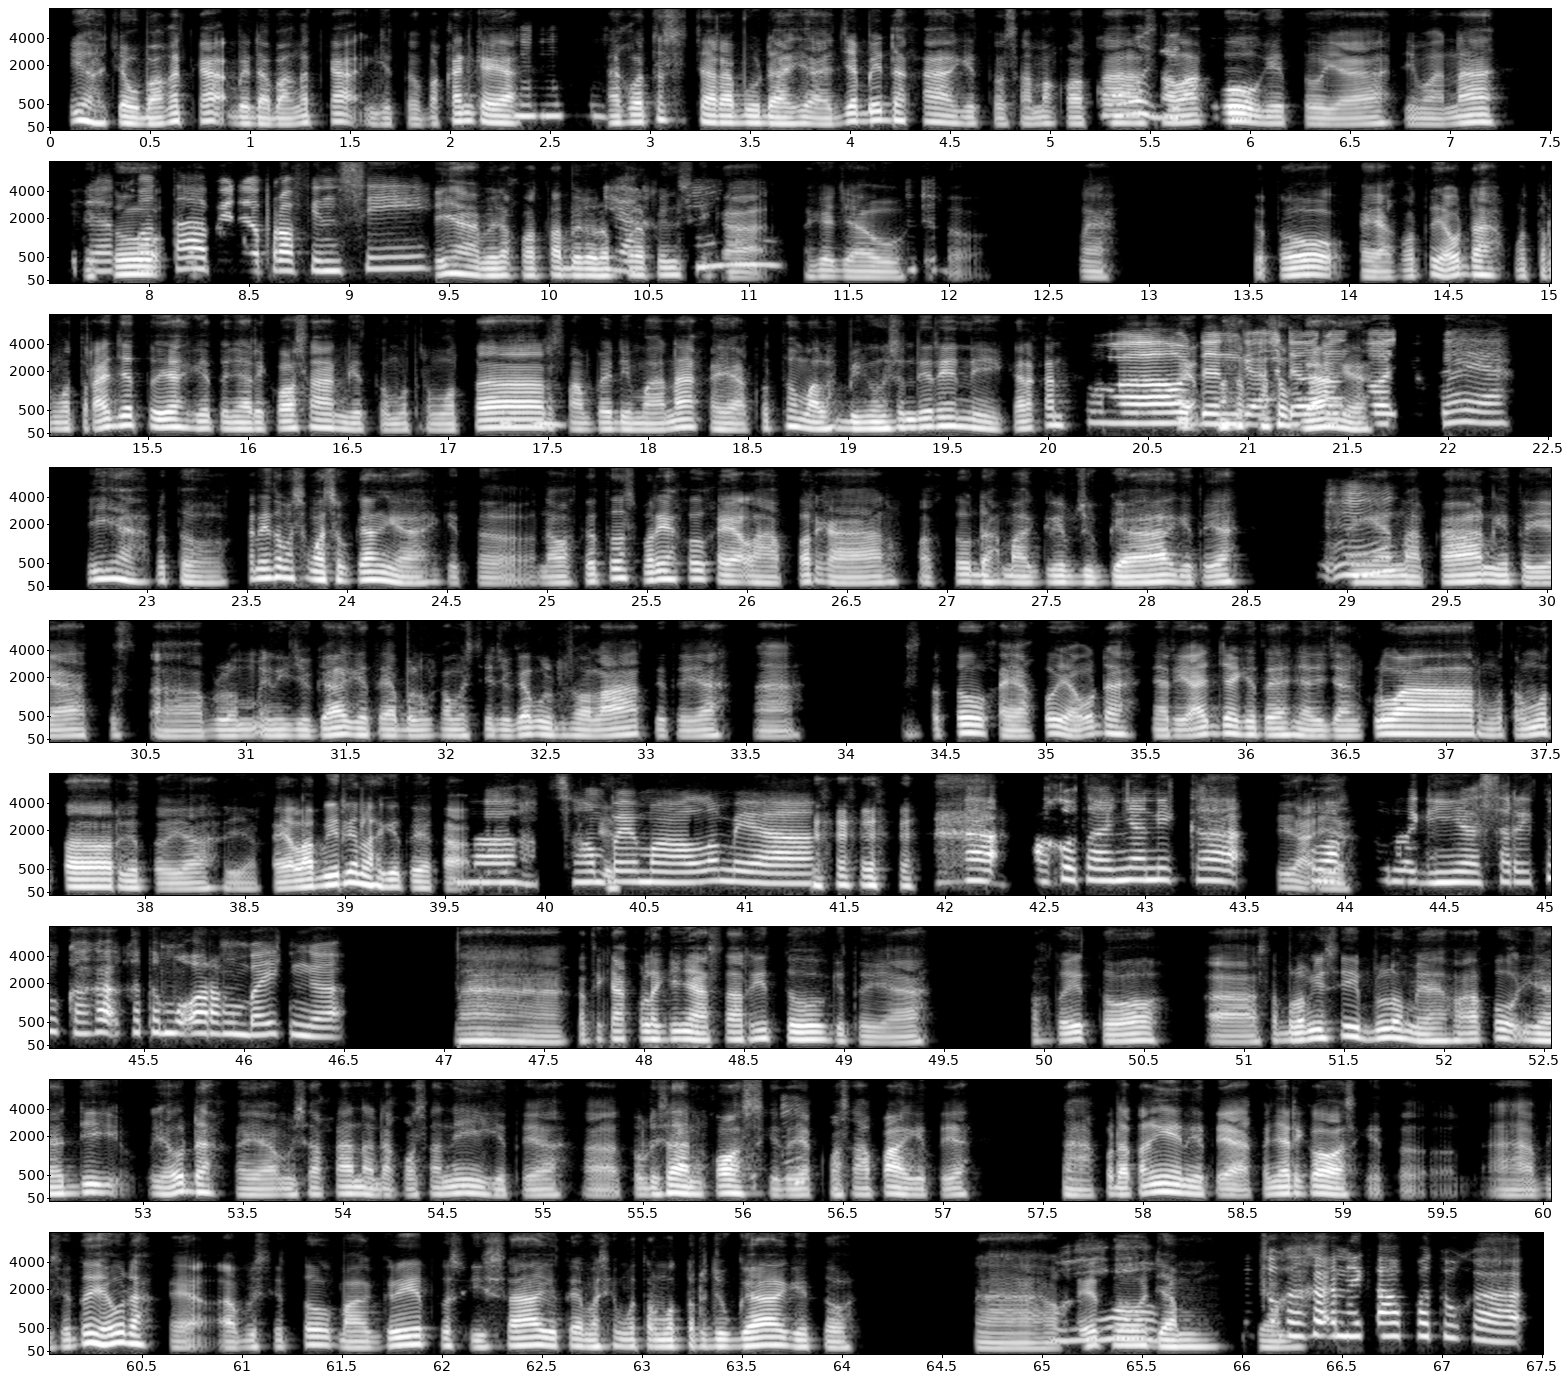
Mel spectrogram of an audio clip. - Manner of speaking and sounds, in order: unintelligible speech; other background noise; tapping; unintelligible speech; chuckle
- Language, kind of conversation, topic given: Indonesian, podcast, Pernah ketemu orang baik waktu lagi nyasar?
